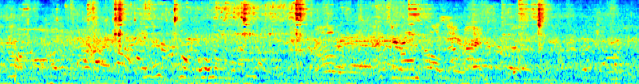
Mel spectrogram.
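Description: Indistinct chatter of several people waiting in a crowded queue, with a few sharp clicks and a steady low rumble underneath.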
